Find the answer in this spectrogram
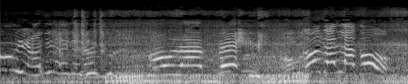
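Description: Low engine rumble of vehicles in street traffic, stronger from about a second in, under voices calling out.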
